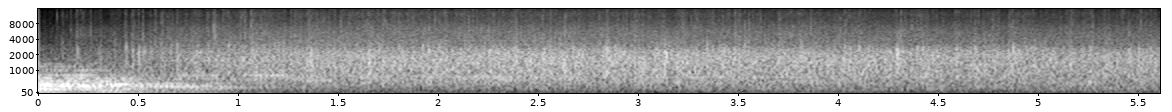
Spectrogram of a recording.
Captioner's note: audience cheers and applauds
